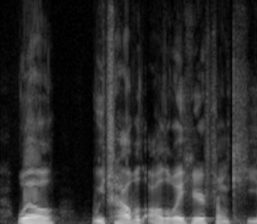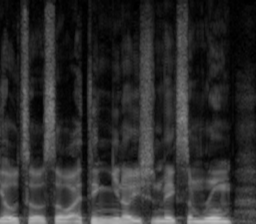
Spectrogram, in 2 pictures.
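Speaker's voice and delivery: ordinary talk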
